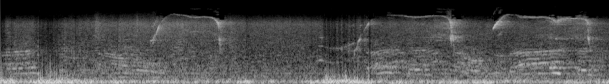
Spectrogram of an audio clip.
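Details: Hungry baby monkey separated from its mother, wailing for milk: three long, piercing squeals that sweep up steeply, hold high, then drop away, with softer lower wavering sounds in between and a constant low background hum.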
